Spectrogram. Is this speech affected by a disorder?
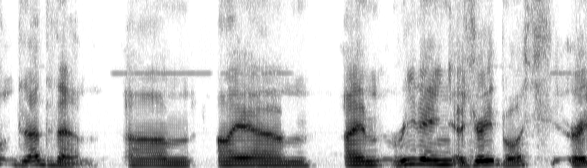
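Yes: muscular dystrophy.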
